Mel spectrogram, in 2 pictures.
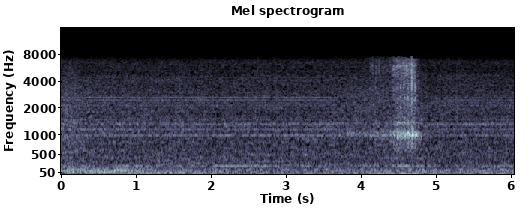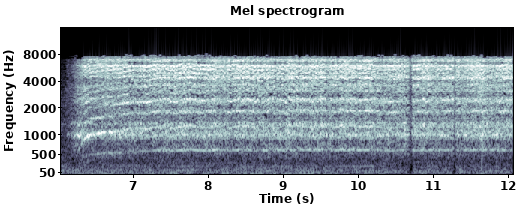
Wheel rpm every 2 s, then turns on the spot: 0, 0, 10, 120, 160, 160.
none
